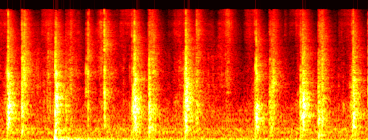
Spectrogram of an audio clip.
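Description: Cards being shuffled in a deck until one card comes out: a rapid run of many crisp riffling bursts in an uneven rhythm, fairly loud and with no voices.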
